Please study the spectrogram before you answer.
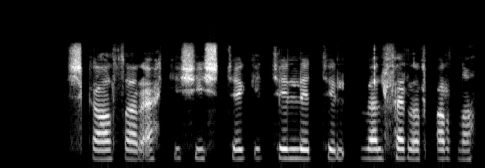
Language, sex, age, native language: Icelandic, male, 13, Icelandic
